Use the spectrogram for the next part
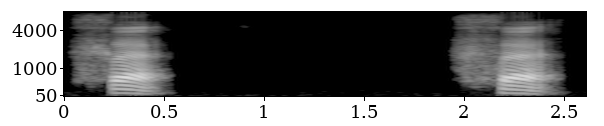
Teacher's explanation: Huruf fa ini terucap dari bibir bawah atau istilahnya perut bibir bawah. Jadi bukan bagian perut bibir ini bagian dalamnya ya, bukan bagian luarnya, tapi yang bagian yang tidak terlihat dari depan.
